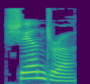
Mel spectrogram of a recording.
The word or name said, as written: shandra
